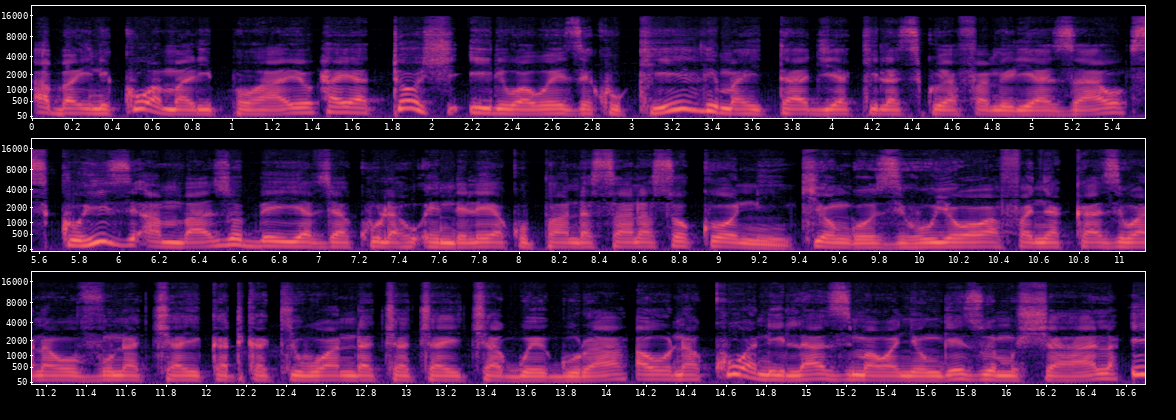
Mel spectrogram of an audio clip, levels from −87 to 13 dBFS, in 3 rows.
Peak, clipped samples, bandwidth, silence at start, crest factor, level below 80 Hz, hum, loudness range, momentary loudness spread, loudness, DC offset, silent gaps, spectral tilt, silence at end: -12 dBFS; under 0.1%; 15.5 kHz; 0 s; 12 dB; -58 dBFS; none; 1 LU; 4 LU; -25 LUFS; under 0.1%; none; -4.5 dB/octave; 0 s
